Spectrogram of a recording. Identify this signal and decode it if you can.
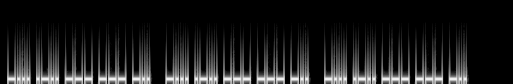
Morse code, heard as a keyed tone, about 50 wpm, 250 Hz. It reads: BLOOD BLOOD BLOOD
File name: morse / morse-training-50WPM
